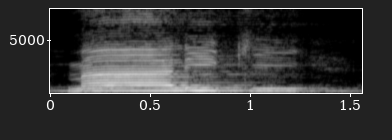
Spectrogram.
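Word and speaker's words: مالك: Maliki. Kaf juga keluar nafas dikit teman-teman. Jangan juga maliki. Jangan juga itu berlebihan. Tapi maliki, ka. Pangkal lidah sedikit ke depan ya.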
